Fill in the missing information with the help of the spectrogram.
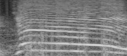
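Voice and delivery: crowd roaring the reply; shouted response. Real, not acted. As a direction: shout it back as one crowd. Crowd answers rally chant. (ज़ोर से जवाबी नारा)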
